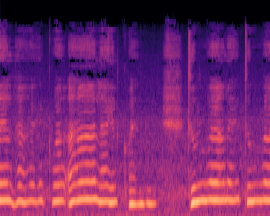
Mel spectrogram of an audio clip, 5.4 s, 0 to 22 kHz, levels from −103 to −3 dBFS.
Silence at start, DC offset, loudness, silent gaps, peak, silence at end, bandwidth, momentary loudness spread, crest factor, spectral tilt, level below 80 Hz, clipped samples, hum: 0 s; under 0.1%; -26 LUFS; none; -10 dBFS; 0 s; 13 kHz; 10 LU; 14 dB; -4.5 dB/octave; -54 dBFS; under 0.1%; none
